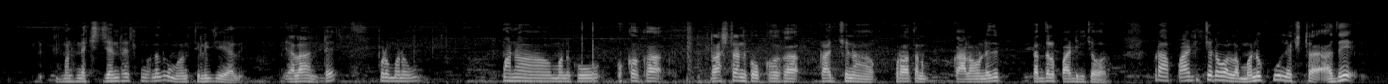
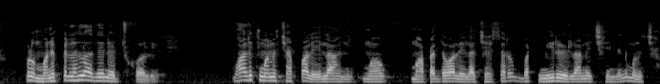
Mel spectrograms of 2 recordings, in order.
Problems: background sounds at intervals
